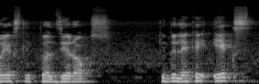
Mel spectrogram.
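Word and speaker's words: Xerox: এক্স ইউ ভি আই, এক্স দিয়ে জ উচ্চারণ হয়, তোমার দোকানে দেখেছো জেরক্স লেখা আছে, ওটা লিখতে পারতো জেড ই আর ও এক্স লিখতে পারো জেরক্স, কিন্তু লেখে এক্স ই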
